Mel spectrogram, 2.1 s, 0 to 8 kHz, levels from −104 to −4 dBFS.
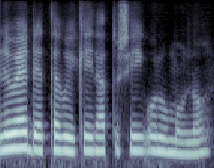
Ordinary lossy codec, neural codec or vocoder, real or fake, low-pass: none; codec, 16 kHz, about 1 kbps, DyCAST, with the encoder's durations; fake; none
